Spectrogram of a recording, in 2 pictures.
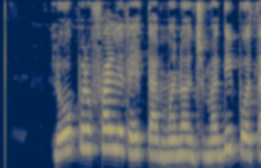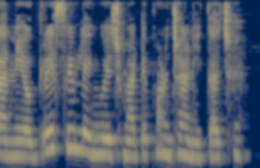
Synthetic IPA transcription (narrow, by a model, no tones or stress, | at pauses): lopɾofʰajlɾɛɦt̪amənod͡ʒməd̪ipot̪aniəɡɾesiʋlɛ̃ŋɡʋed͡ʒmaʈepəɳd͡ʒaɽ̃it̪at͡ʃʰe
